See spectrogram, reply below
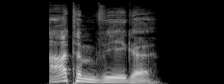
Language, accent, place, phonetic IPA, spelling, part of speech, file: German, Germany, Berlin, [ˈaːtəmˌveːɡə], Atemwege, noun, De-Atemwege.ogg
- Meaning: nominative/accusative/genitive plural of Atemweg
